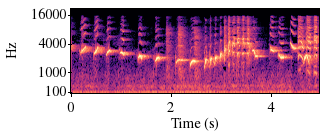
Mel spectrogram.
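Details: Greater green leafbird (cucak ijo) singing nonstop with fill-in phrases: bright downslurred whistles descending in pitch, then a fast rising chatter of chips and a burst of harsh, complex notes, with a low background hum.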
